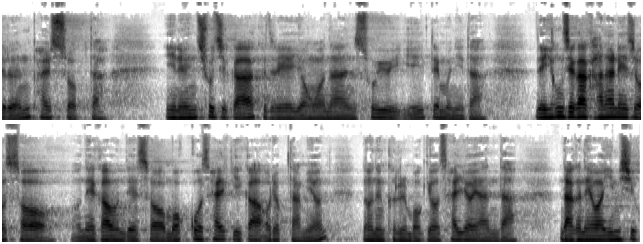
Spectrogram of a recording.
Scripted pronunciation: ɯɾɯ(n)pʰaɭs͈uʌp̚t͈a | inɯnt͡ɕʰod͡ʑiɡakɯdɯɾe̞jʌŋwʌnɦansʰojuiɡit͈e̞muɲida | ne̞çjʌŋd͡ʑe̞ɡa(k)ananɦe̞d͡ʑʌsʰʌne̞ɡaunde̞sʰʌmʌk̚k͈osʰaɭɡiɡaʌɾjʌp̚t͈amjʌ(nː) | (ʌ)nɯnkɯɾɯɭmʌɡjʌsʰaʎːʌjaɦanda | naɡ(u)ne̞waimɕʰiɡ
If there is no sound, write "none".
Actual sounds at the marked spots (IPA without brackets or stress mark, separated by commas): n, k, nː, ʌ, ɯ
